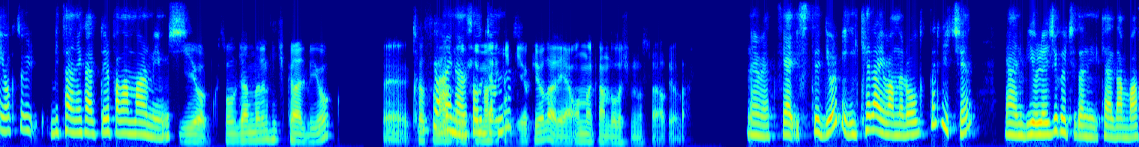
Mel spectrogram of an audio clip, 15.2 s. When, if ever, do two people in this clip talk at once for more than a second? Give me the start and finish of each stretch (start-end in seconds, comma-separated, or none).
5.5-6.9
